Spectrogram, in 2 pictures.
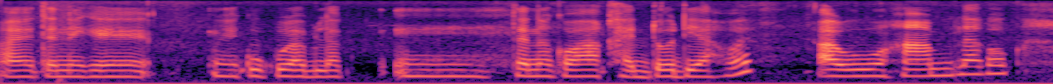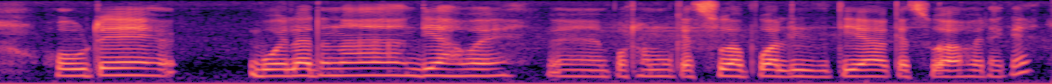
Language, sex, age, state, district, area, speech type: Assamese, female, 45-60, Assam, Dibrugarh, rural, spontaneous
